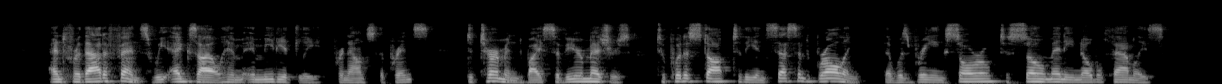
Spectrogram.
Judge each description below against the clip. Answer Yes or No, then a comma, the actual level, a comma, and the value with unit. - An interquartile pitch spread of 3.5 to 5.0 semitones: Yes, average, 4.1 semitones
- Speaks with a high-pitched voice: No, low, 115 Hz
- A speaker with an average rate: Yes, average, 155 wpm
